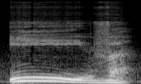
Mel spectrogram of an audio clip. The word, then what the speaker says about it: eve: read this word together remember the last e is silent eve eve eve when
